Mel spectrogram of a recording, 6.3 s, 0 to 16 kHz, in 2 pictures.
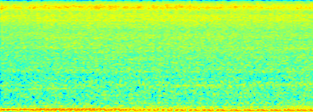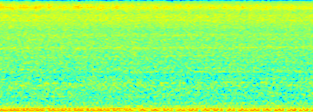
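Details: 1971 Plymouth Road Runner 440 V8, after timing chain/front cover and ignition work, on jack stands before warm-up: steady deep even idle, no knocks or ticks over the exhaust rumble; healthy.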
